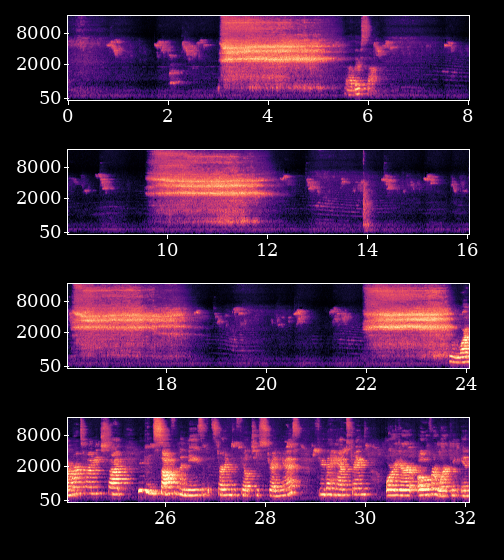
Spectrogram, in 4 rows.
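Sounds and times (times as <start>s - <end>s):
person exhaling through mouth: 3.0s - 5.6s, 9.6s - 12.2s, 16.1s - 18.6s, 22.0s - 23.7s.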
